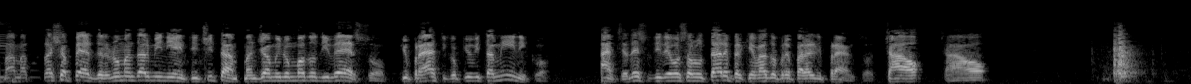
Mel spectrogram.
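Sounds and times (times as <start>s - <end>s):
speech: 0.0s - 10.0s
folding table clunking as it locks into place: 11.0s - 11.6s.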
